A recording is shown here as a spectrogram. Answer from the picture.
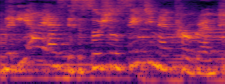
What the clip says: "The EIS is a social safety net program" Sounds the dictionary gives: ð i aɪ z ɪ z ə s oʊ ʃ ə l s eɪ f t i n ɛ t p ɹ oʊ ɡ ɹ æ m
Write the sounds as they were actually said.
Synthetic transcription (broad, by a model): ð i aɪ s ɪ z ə s oʊ ʃ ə l s eɪ f t i n ɛ t p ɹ oʊ ɡ ɹ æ m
